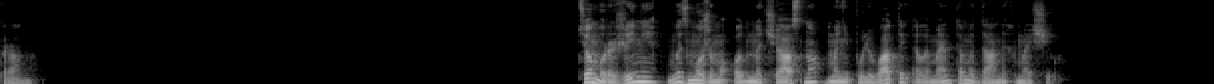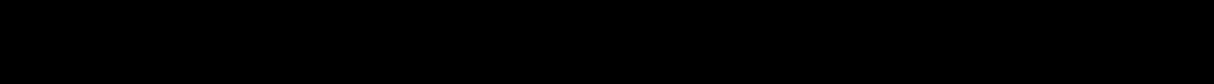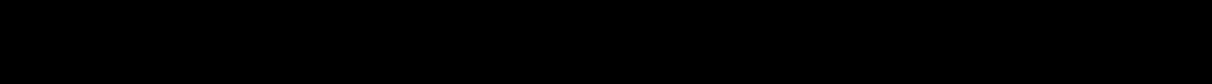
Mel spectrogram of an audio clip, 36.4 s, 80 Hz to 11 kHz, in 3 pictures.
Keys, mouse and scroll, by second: 0.4 click, 6.1 click, 8.2 shift+click, 9.7 shift+click, 11.1 g, 14.8 middle click, 18.5 ctrl+z, 20.0 click, 20.6 click, 21.3 shift+click, 21.9 shift+click, 22.1 click, 22.9 g, 24.9 middle click, 26.7 ctrl+z, 27.7 click, 28.2 click, 29.1 shift+click, 29.2 shift+click, 29.7 click, 29.9 middle click, 31.0 g, 32.3 middle click, 35.5 ctrl+z.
